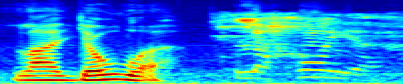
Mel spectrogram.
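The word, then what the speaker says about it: La Jolla: ] up what is that Lola Yol Lola La Hoya California yeah la Hoya La Hoya I like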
